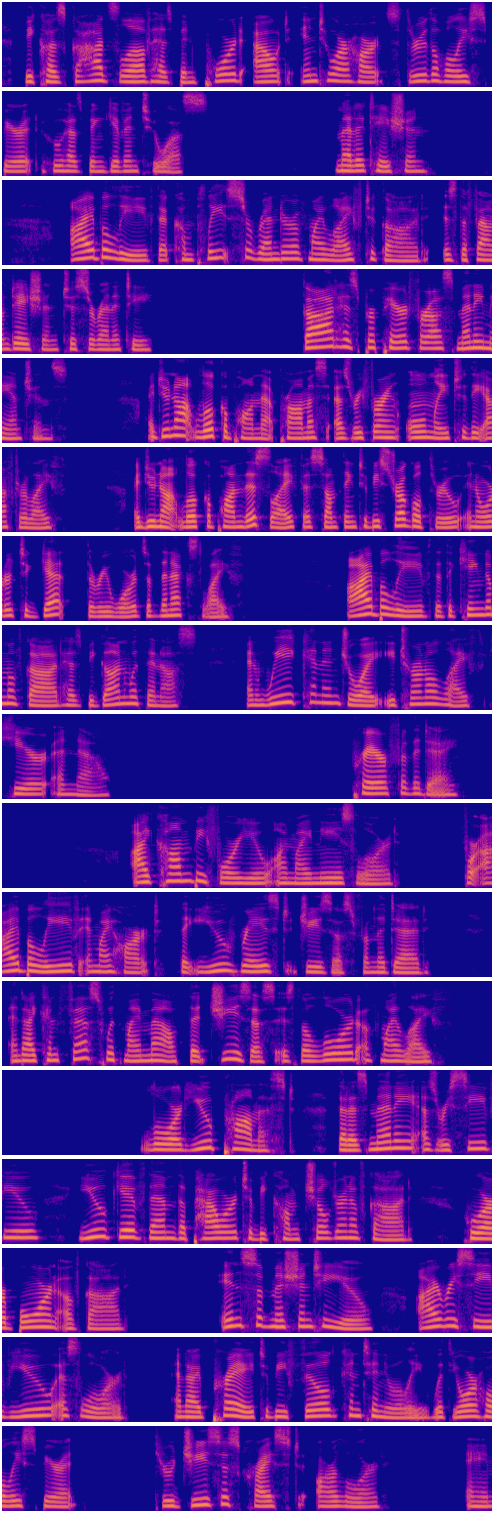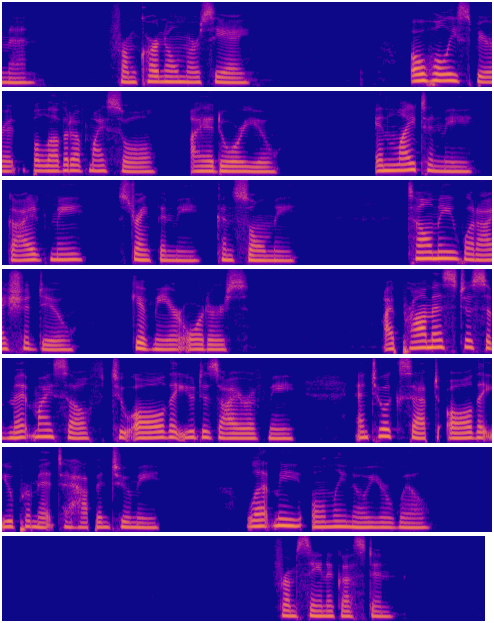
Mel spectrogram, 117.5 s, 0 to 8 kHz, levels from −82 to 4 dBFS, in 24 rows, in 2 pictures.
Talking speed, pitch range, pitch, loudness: 130 wpm, 165-210 Hz, 185 Hz, -26 LUFS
